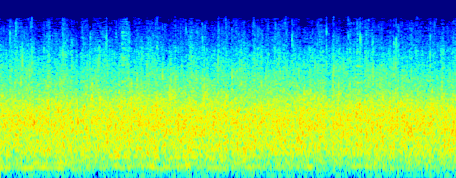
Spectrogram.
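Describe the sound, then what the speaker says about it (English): Audience members at a transportation summit luncheon applaud, a steady, even roar of many hands clapping at once that holds at constant volume from start to finish. "If you could give all of those organizations a round of applause."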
